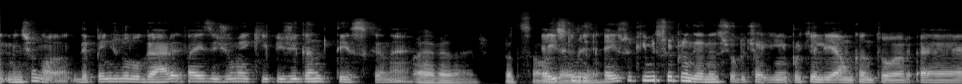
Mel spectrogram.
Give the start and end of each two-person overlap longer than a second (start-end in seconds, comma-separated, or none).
none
